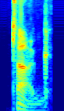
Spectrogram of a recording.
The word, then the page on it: tug: British English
